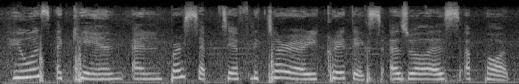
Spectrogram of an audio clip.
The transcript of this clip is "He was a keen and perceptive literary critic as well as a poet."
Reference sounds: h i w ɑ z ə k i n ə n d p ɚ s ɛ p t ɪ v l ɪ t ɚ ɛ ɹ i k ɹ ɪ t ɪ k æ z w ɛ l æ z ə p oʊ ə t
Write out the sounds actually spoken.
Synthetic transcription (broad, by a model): h i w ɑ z ə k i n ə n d p ɚ s ɛ p t ɪ v l ɪ t ɚ ɛ ɹ i k ɹ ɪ t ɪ k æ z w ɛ l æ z ə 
